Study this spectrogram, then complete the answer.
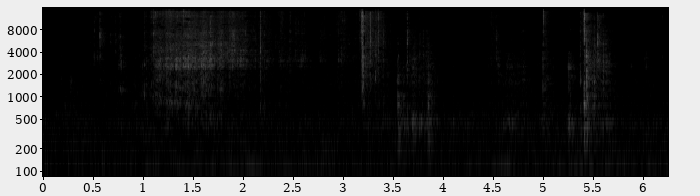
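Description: A woman chews crunchy food noisily, close to a microphone.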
